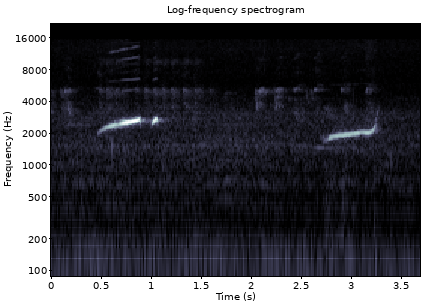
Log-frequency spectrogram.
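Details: White-rumped shama in moult: two clear whistled notes, first rising and slurred near one second, a second flatter rising whistle after a pause, over quiet low background hum.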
